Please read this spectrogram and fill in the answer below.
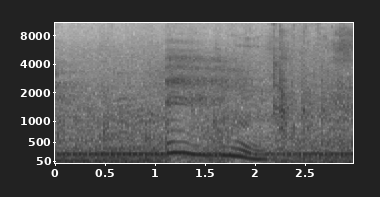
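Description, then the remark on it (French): A fan hums steadily and evenly for the whole stretch, a low constant drone with a brief voice sliding downward over it midway. “T'entends l'espèce de ventilateur”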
